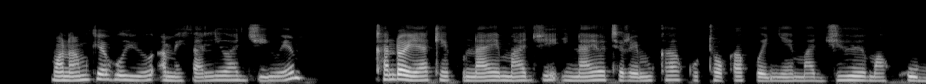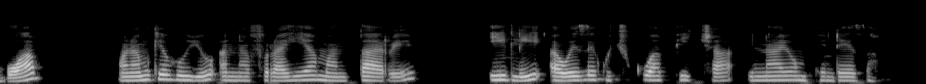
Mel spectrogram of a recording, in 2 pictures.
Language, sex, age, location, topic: Swahili, female, 25-35, Nairobi, government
